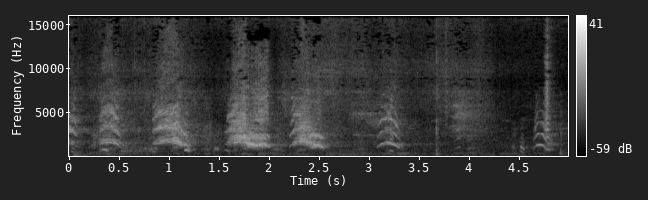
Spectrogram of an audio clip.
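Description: A monkey gives a run of high, arching squeals and chirps, loud at first, then softer.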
